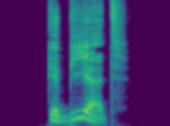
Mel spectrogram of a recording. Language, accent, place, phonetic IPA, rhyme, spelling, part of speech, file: German, Germany, Berlin, [ɡəˈbiːɐ̯t], -iːɐ̯t, gebiert, verb, De-gebiert.ogg
- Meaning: third-person singular present of gebären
